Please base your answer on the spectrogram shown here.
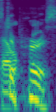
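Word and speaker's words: Peirce: have hard names pronounce actually Hester Pierce has a weirdly it's easy to pronounce but a weirdly purse is actually how it's pronounced really oh really yeah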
